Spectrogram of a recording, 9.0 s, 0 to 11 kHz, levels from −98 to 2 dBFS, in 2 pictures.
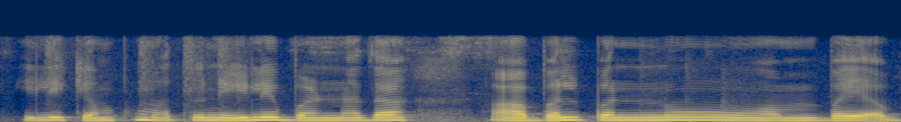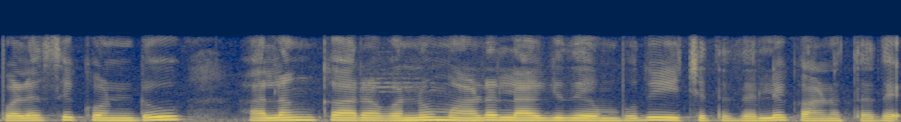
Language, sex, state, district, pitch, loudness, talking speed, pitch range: Kannada, female, Karnataka, Belgaum, 210 Hz, -15 LUFS, 100 wpm, 200-225 Hz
